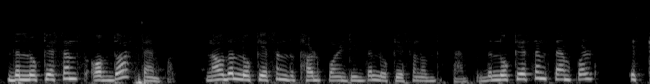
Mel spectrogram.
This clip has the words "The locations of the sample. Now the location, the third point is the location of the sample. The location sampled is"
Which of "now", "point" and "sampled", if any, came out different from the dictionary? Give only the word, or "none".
sampled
